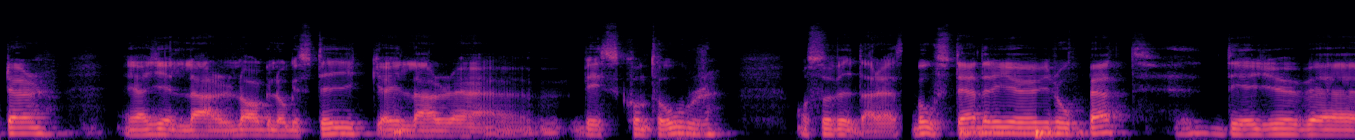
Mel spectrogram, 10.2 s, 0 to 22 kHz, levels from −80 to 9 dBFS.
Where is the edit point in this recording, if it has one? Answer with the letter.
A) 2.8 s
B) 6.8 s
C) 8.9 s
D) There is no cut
B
